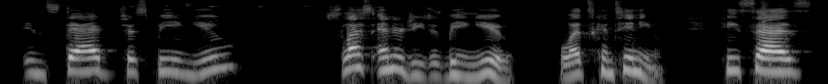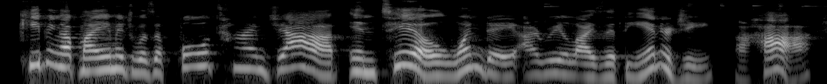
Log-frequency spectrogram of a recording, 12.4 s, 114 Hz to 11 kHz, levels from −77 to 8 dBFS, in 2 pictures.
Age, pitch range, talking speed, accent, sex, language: 40-59, 165-225 Hz, 150 wpm, American, female, English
